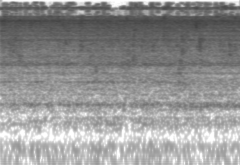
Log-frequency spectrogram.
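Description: Hot water runs steadily from a tap into a sink, a constant broadband rush with no pauses and no voices.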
